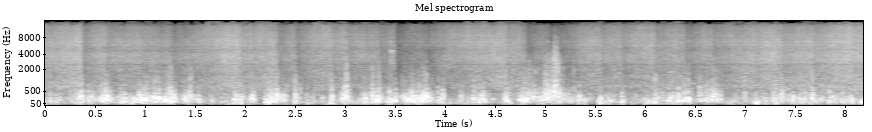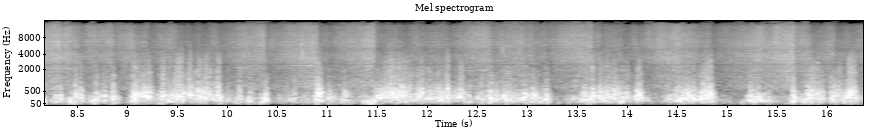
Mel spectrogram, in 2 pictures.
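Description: Gusty storm wind blowing across the microphone: a loud, low rushing noise that swells and drops unevenly from gust to gust.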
